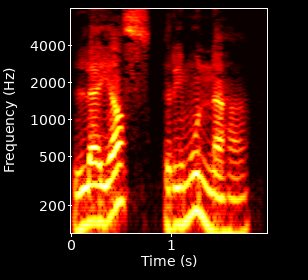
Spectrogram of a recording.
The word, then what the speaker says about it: ليصرمنها: خب إنا بلوناهم كما بلونا أصحاب الجنة إذ أقسموا ليصرمنها، در تلفظ این کلمه دقت کنن دوستان، ليصرمنها که عرض کردم لامش لام تأکید، نونم نون تأکید ثقيله است. ليصرمنها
